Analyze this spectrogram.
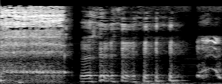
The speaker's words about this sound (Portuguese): Eu acho que é um arroto. Vamos deixar definido aqui agora.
